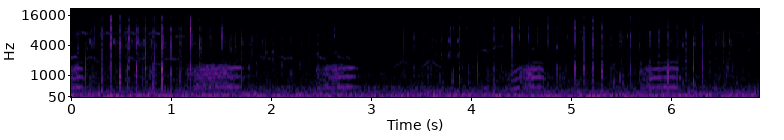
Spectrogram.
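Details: Intermittent goose honks, short and nasal, come from behind a swan feeding on seeds; busy clicking and tapping of the feeding fills gaps, with low background rumble.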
